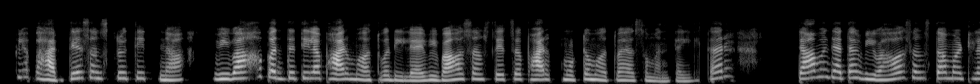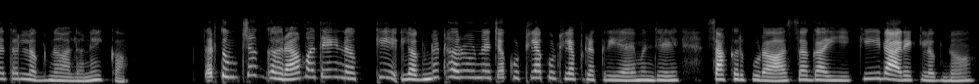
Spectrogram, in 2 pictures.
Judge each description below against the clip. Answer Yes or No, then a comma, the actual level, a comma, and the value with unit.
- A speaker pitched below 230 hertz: No, high, 235 Hz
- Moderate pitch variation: No, wide, 6.1 semitones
